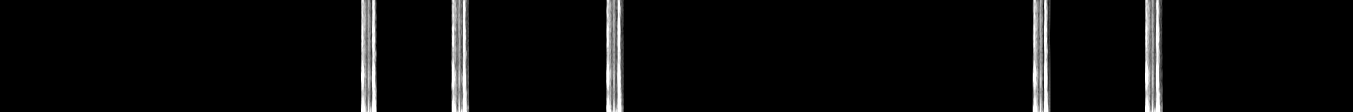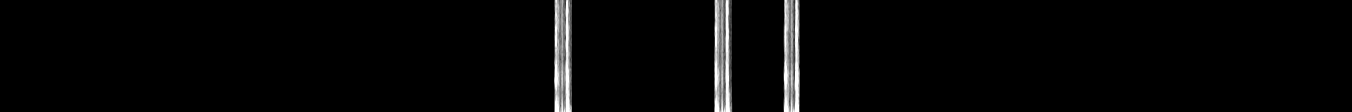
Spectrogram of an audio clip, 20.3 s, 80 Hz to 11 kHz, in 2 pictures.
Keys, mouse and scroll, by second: 0.0-1.2 scroll down 1, 1.2 F12, 2.7 click, 5.5 KP_5, 5.6 KP_0, 7.7 click, 8.9-9.5 scroll down 1, 9.5-10.1 scroll up 1, 14.3 click, 19.1-19.9 scroll down 1, 19.9 scroll up 1.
